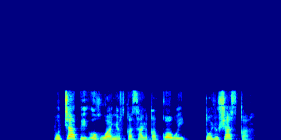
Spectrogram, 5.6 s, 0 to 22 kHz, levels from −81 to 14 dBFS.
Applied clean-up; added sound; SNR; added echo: neural mask model DeepFilterNet 3.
